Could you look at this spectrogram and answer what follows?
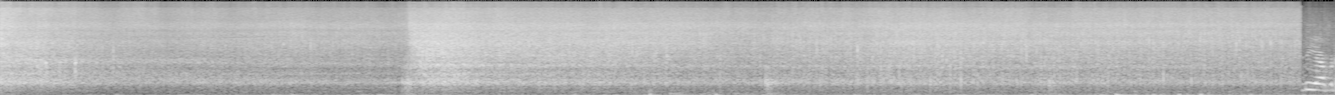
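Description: Sliced bottle gourd drops into hot oil already tempered with mustard seeds, cumin and asafoetida, setting off a loud, steady sizzle with a sharp surge partway through and a brief clatter at the end.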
